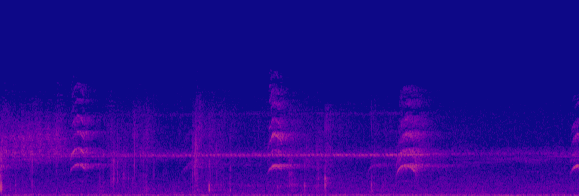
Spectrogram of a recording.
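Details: Female Narcissus flycatcher gives short, thin, high chirps in small clusters about a second apart, over a steady hiss of background noise.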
